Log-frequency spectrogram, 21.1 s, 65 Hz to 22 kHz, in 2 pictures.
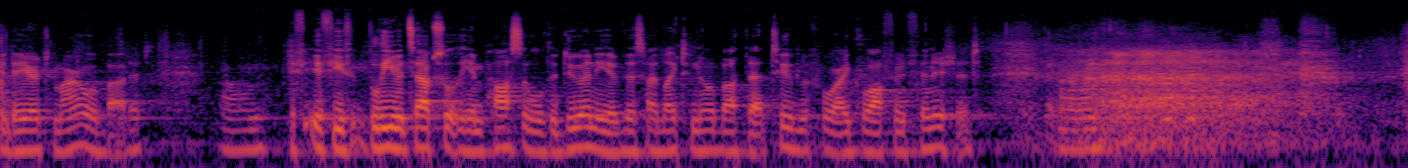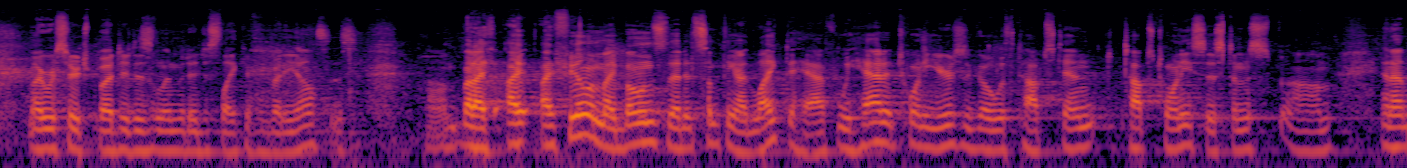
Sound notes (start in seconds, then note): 7.8 laughter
